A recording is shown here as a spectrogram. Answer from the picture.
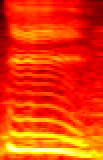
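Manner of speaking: "ई" stretched long and steady; vowel from the throat. Shown as a demonstration. Teacher says it along with pupils, sustained model vowel. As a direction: hold "ई" as a pure throat sound. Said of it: "यहाँ से गले से".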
